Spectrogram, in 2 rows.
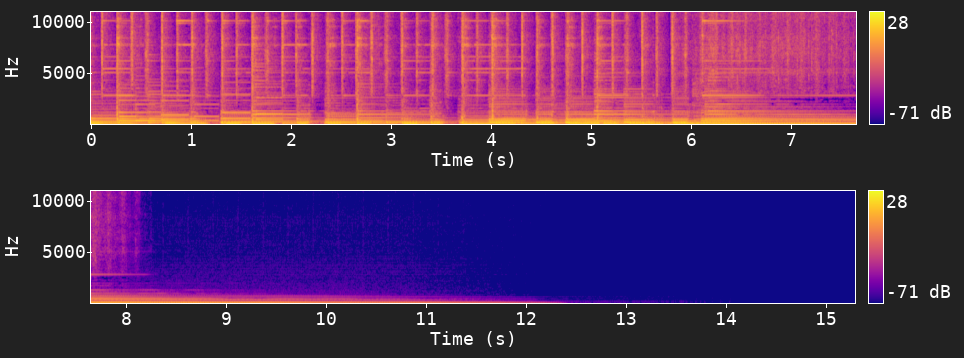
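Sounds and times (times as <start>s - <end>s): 
sunshine latin samba instrumental: 0.0s - 8.2s.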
